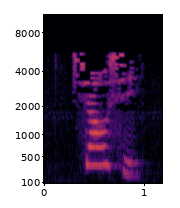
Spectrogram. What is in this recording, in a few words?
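"消息", Mandarin Chinese; chinese flashcards; hsk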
